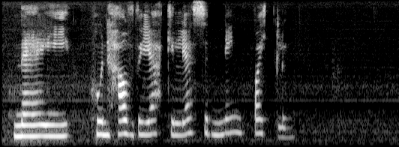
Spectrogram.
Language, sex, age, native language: Icelandic, female, 20-29, Filipino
